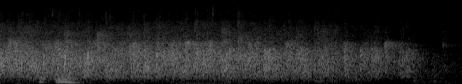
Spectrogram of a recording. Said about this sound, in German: Und ich denke, das ist auch mal ein Applaus wert. Das ist einfach herrlich.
